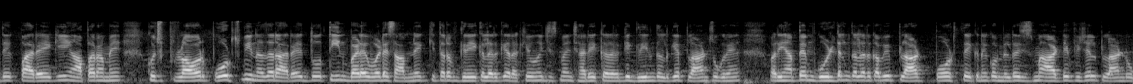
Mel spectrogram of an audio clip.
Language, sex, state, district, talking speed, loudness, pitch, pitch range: Hindi, male, Maharashtra, Nagpur, 305 wpm, -18 LUFS, 180 Hz, 170-185 Hz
